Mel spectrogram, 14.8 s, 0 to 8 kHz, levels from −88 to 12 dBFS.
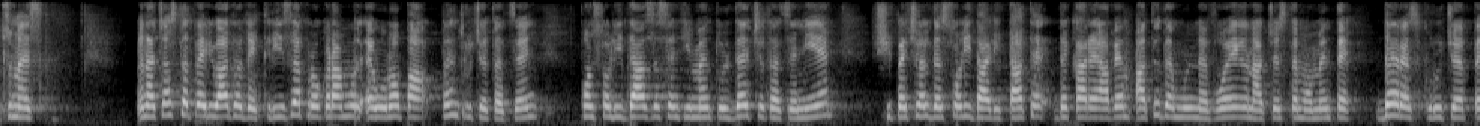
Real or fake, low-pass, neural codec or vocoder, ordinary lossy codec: fake; 7.2 kHz; codec, 44.1 kHz, 7.8 kbps, Pupu-Codec; none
